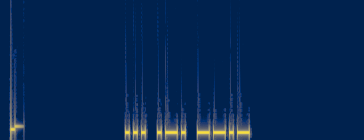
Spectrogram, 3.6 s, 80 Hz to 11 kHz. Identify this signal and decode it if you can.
Morse code, heard as a keyed tone, about 31 wpm, 700 Hz. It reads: SRQ
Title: USA Call Sign Postfixes - 3 Letters 30wpm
